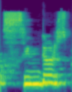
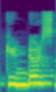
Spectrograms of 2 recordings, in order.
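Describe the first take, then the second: First: सिंडर्स begun with an 's' sound; soft C. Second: किंडर्स begun with a 'k' sound; wrong hard C. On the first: Teacher reading the poem's word correctly, soft C in सिंडर्स. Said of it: "स से, अ, pronounce कर रहे हैं". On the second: Teacher showing how not to read it, hard C in किंडर्स. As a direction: cinders misread as किंडर्स, with a hard C. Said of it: "किंडर्स नहीं पढ़ रहे हैं". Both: Shown as a demonstration.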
